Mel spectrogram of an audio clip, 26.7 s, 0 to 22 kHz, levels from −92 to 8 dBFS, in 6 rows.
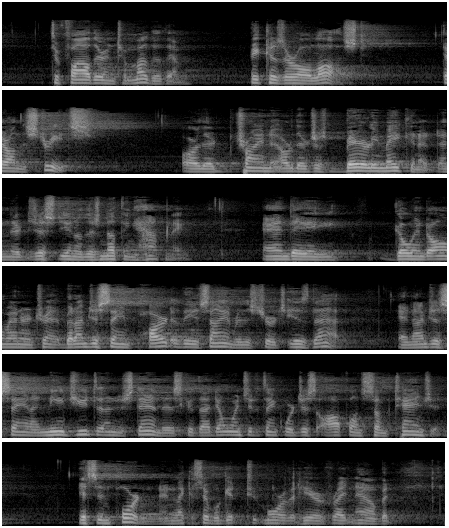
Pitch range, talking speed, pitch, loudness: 135-155 Hz, 205 wpm, 145 Hz, -30 LUFS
